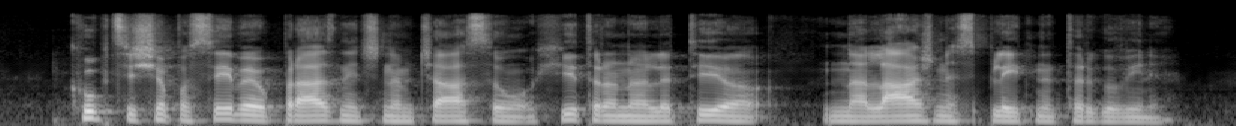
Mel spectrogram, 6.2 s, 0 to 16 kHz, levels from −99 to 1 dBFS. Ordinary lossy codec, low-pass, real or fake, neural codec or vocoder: none; 10.8 kHz; fake; codec, 24 kHz, 3.1 kbps, DualCodec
